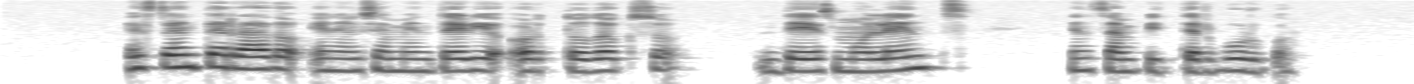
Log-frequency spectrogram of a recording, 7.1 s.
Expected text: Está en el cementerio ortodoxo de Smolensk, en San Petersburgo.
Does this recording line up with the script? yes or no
no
